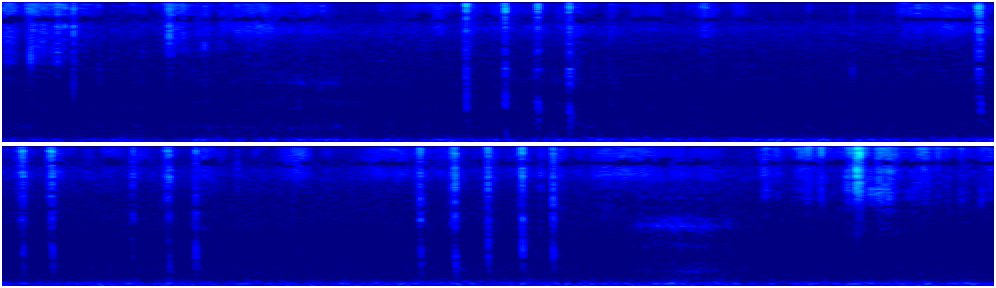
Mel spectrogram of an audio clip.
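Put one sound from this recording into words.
A foam ink tool dabs softly on paper.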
